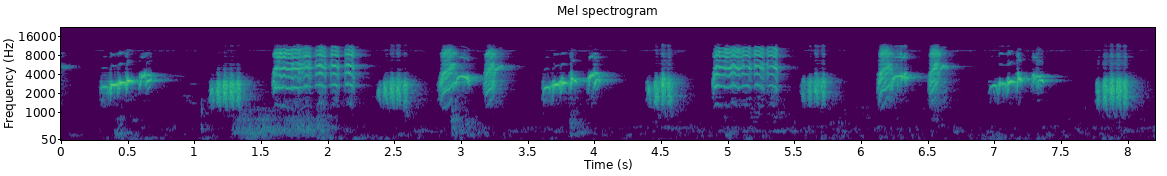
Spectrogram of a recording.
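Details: Long-tailed shrike (cowet, codet, pentet) 2022 master recording for songbird training: a repeating sequence of upslurred whistles, low buzzy notes and fast high chatters, cycling roughly every two seconds.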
